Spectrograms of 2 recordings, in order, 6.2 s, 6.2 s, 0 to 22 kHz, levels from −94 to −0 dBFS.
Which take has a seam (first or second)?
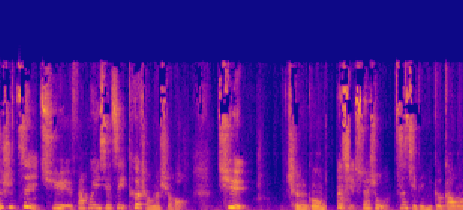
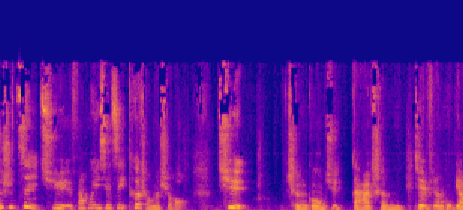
first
